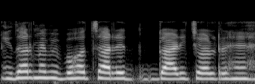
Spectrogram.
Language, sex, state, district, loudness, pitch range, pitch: Hindi, female, Jharkhand, Palamu, -14 LUFS, 260-285 Hz, 270 Hz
